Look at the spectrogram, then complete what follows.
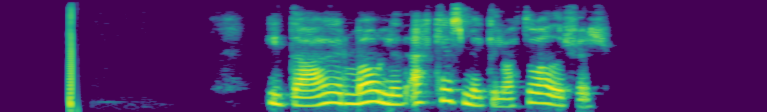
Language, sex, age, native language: Icelandic, female, 30-39, Icelandic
